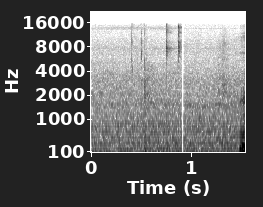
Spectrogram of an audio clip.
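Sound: computer mouse clicking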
